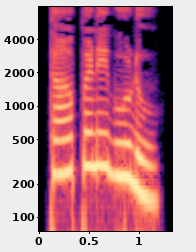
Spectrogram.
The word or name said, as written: ತಾಪಣೆಗೂಡು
